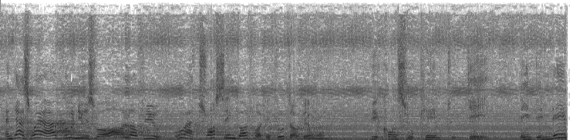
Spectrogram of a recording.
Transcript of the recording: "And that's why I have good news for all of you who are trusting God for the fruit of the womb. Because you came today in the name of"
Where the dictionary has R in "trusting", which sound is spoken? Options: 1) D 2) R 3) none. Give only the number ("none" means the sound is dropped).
2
